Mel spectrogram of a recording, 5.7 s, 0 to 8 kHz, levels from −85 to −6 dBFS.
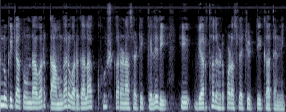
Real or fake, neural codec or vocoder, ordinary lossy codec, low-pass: real; none; none; 7.2 kHz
